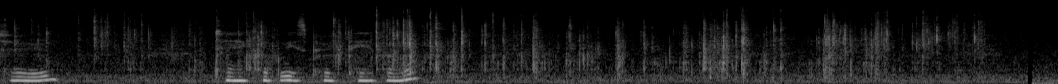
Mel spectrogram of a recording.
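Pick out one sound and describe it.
Baking paper rustles and crinkles close by.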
